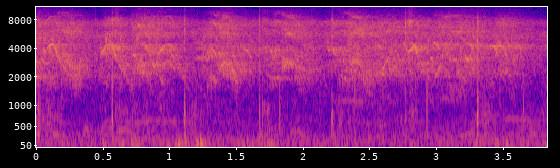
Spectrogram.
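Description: Many birds, including mynas, parrots and pigeons, call in a busy overlapping chorus around a green residential area in the morning, loud and continuous, chirps and squawks close by.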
